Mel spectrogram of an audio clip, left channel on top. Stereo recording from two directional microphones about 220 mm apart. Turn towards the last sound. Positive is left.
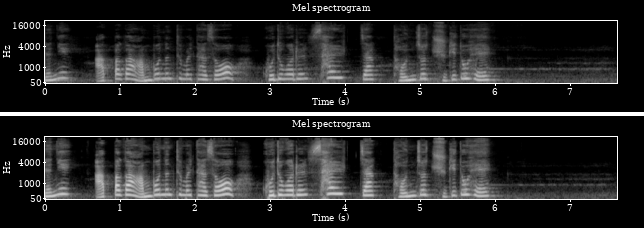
turn(degrees=-30)  # may be behind; listen again after turning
